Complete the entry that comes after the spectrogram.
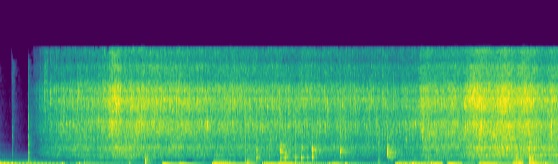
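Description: Ground masala paste sizzling as it drops into hot oil in a kadhai, starting about half a second in and holding steady while it is stirred with a metal ladle.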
